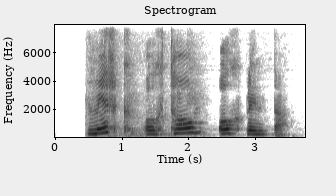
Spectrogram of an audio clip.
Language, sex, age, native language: Icelandic, female, 9, Serbo-Croatian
